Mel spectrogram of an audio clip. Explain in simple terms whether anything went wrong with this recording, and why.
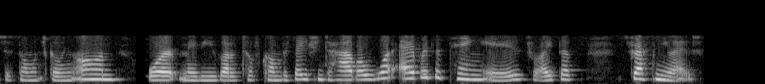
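The speech was squeezed through Dialogic VOX ADPCM, a coarse phone-system compression, so throughout it sounds gritty and hissy, with nothing above 3.9 kHz.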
